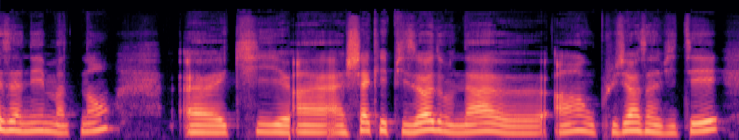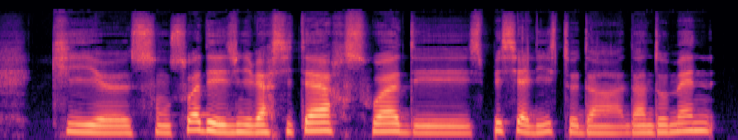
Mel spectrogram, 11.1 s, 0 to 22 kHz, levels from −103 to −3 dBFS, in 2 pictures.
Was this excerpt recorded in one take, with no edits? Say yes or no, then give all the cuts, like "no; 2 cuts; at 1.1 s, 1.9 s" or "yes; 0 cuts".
no; 1 cut; at 2.2 s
